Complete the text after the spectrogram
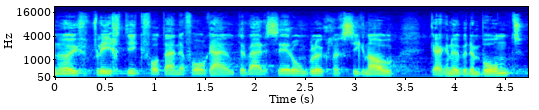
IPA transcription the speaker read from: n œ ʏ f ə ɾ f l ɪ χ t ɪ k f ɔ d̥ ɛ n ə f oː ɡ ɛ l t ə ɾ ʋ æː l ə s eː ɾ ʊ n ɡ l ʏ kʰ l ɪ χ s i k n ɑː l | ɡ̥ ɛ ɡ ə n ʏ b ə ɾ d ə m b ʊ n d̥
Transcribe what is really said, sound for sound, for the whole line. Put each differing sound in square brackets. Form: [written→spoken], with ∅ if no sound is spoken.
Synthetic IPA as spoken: n œ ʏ f ə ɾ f l ɪ χ t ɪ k f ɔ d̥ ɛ n ə f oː ɡ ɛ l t ə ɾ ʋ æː [l→ɾ] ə s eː ɾ ʊ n ɡ l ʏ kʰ l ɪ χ s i [k→ɡ] n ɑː l | ɡ̥ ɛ ɡ ə n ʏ b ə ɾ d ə m b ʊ n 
